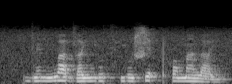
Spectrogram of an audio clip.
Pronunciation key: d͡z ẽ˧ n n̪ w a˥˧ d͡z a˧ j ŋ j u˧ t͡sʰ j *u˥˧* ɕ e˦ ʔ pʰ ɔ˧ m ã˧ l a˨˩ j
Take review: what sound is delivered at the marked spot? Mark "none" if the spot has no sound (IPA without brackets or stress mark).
u˧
